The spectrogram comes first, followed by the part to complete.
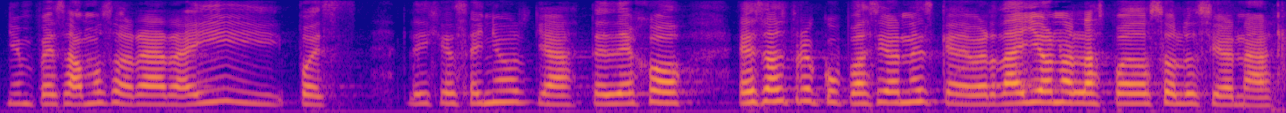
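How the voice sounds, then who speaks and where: High-voiced woman pastor preaching. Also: fairly even intonation, a little fast. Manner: chatty, laughs often, stumbles over words. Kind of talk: sermon with personal story.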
